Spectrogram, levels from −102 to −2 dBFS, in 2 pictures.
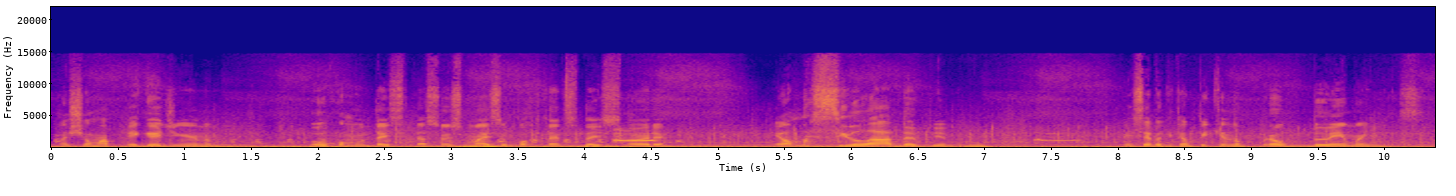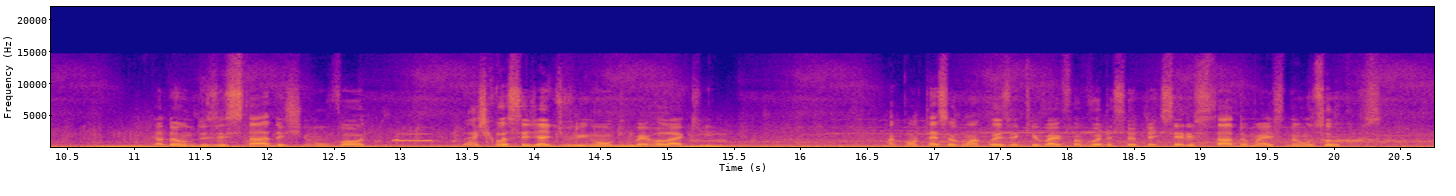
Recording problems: animal sounds; loud; throughout; 9 dB below the speech
crowd noise; noticeable; throughout; 15 dB below the speech
low rumble; noticeable; throughout; 20 dB below the speech
electrical hum; faint; throughout; 50 Hz, 20 dB below the speech
hiss; faint; throughout; 25 dB below the speech

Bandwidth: 14.5 kHz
